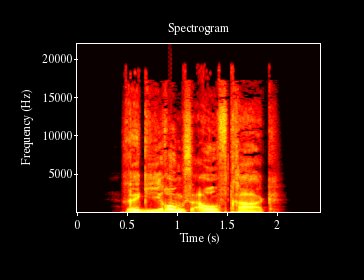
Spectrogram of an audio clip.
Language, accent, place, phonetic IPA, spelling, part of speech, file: German, Germany, Berlin, [ʁeˈɡiːʁʊŋsˌʔaʊ̯ftʁaːk], Regierungsauftrag, noun, De-Regierungsauftrag.ogg
- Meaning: mandate to form a government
